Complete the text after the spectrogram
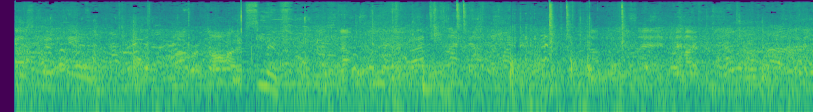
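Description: A crowd of young people chatters and calls out outdoors nearby.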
